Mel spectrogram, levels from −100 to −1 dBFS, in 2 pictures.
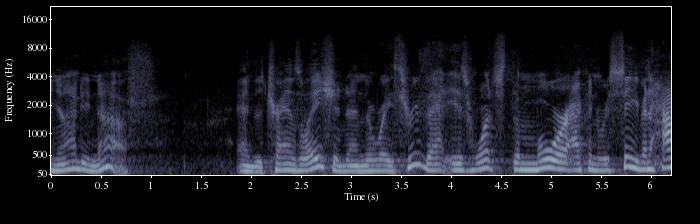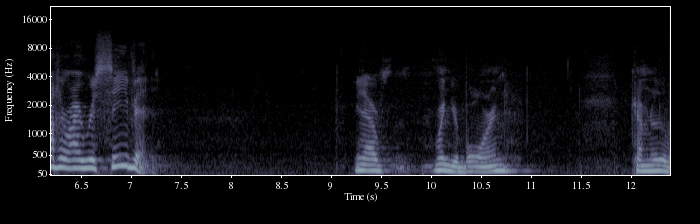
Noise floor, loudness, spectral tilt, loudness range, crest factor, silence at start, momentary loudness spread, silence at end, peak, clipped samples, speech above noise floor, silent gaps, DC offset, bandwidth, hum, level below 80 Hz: -79 dBFS; -44 LUFS; -7.5 dB/octave; 6 LU; 16 dB; 0 s; 10 LU; 0 s; -28 dBFS; under 0.1%; 36 dB; none; under 0.1%; 11.5 kHz; none; -78 dBFS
